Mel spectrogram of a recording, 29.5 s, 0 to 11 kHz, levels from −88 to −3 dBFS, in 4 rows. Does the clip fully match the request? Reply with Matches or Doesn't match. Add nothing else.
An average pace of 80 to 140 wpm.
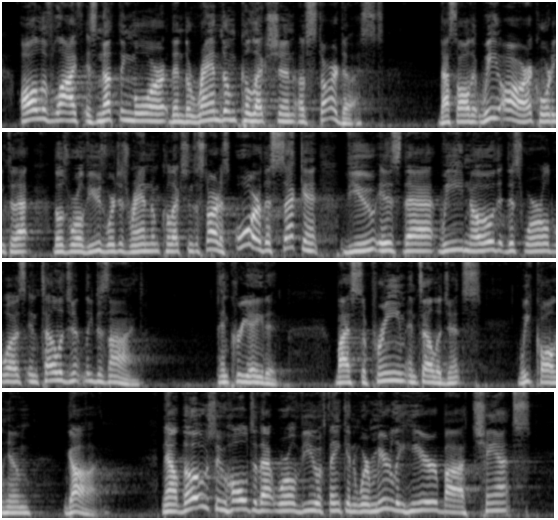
Matches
